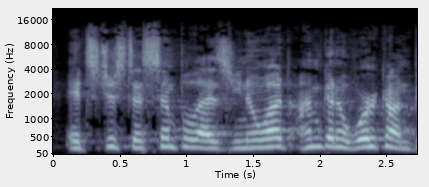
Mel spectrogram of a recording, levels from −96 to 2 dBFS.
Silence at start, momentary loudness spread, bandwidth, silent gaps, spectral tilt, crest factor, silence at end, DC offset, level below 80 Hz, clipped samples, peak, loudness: 0.1 s; 4 LU; 15 kHz; none; -2.5 dB/octave; 16 dB; 0 s; under 0.1%; -78 dBFS; under 0.1%; -8 dBFS; -25 LUFS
